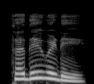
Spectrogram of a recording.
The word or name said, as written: ತೊತ್ತುವೇಟ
